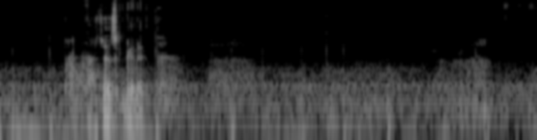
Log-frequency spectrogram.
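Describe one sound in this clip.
Keys on a phone keyboard click softly as letters are typed.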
